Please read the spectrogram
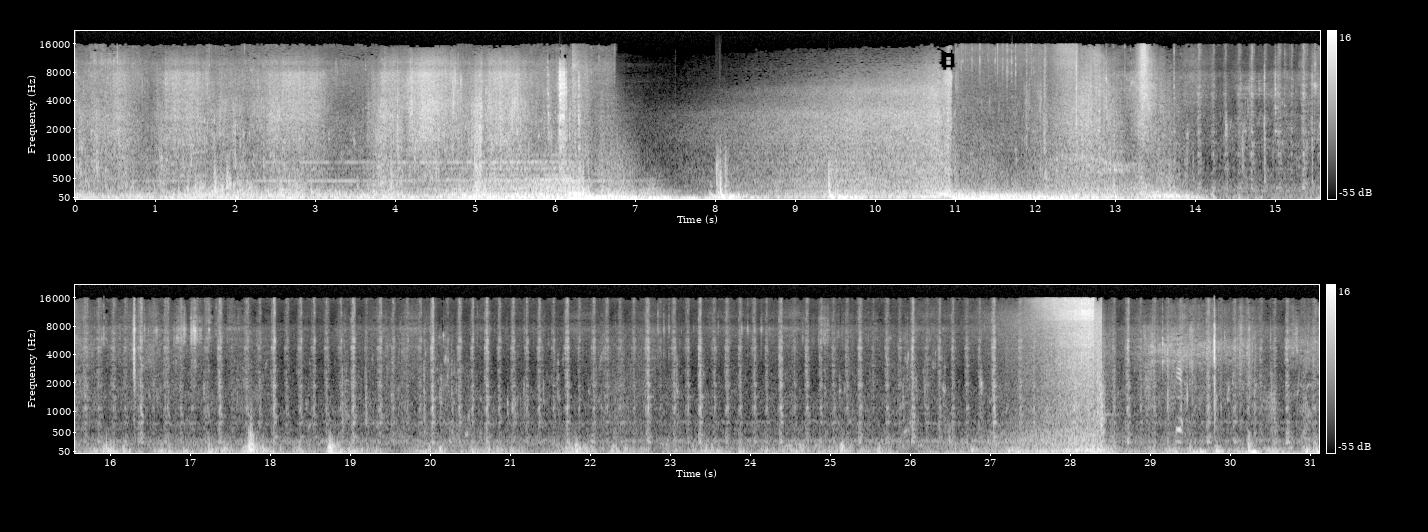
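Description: Strong wind buffeting the microphone with choppy lake water for about the first half. It then gives way to quieter open-water ambience on the boat deck, with scattered light clicks of fishing tackle and a brief rush of wind noise near the end.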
